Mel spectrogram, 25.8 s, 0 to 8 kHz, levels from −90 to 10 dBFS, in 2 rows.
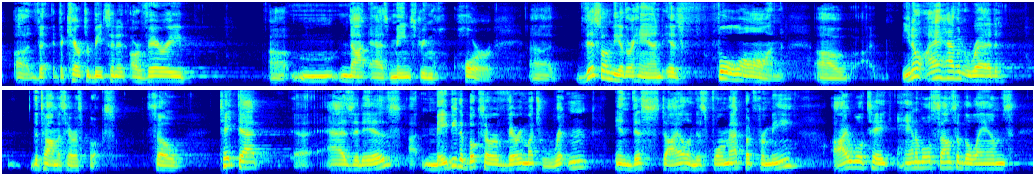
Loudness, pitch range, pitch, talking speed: -28 LUFS, 120-165 Hz, 130 Hz, 155 wpm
